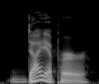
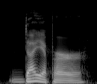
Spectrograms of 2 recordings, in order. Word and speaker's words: diaper: about it is that you can also pronounce it diaper because that's how it's spelled you can make it three syllables diaper noun from The 14th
